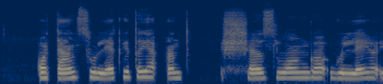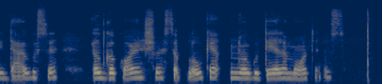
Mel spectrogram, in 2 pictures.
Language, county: Lithuanian, Vilnius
